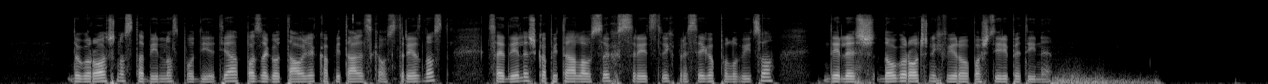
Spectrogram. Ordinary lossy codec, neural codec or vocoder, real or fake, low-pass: none; none; real; 10.8 kHz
